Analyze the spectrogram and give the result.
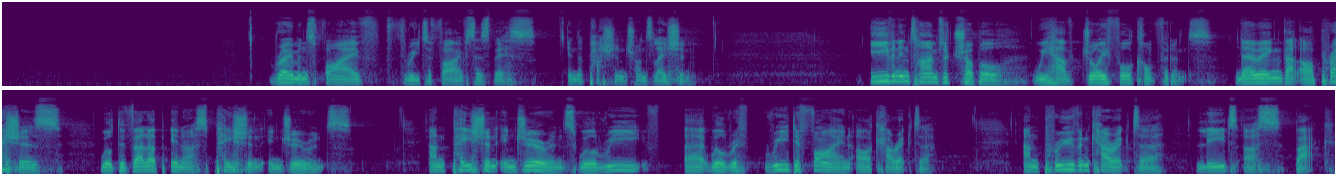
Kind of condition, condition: setting, large echoing room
